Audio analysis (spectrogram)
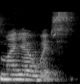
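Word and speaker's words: Mayagüez: probably pronounced that incorrectly how how do I pronounce that Jimmy it's mayz mayz campus let's welcome Dr Bennett and jamy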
